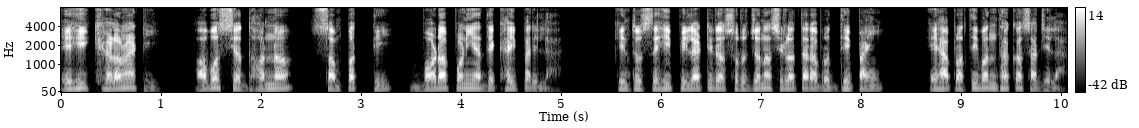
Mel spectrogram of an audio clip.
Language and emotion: Odia, neutral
